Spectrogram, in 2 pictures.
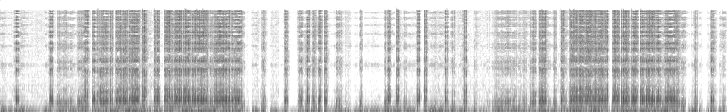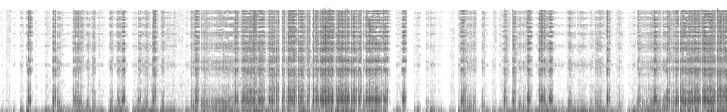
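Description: Scary 'alien stutter' horror sound effect: a rapid, choppy stutter broken by many short gaps, alternating with louder, denser passages, the pattern repeating about every four and a half seconds.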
